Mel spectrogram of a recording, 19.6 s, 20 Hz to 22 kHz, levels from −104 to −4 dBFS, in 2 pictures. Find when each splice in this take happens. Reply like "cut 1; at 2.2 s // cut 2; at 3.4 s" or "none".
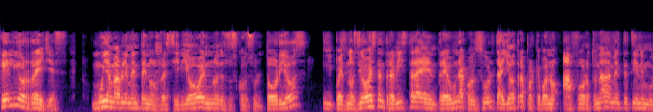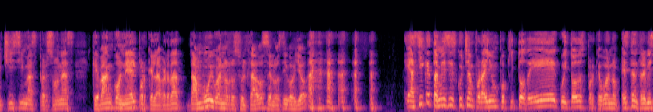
none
